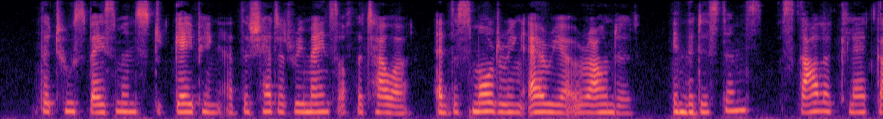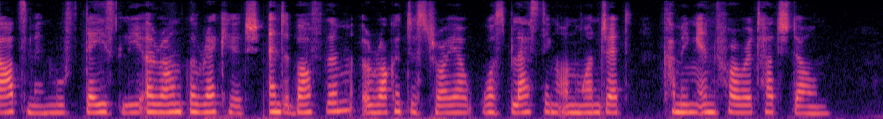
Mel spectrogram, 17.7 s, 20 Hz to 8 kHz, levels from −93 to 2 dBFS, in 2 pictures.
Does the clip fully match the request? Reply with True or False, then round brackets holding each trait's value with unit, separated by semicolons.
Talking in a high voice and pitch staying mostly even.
True (200 Hz; 1.5 semitones)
